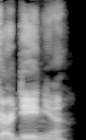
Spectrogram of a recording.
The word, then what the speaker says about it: giardiniera: It's pronounced Gardinia.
